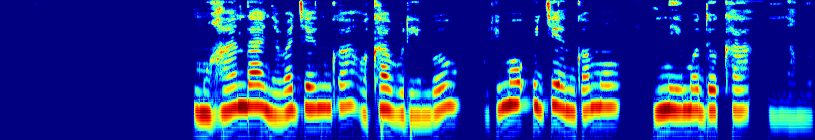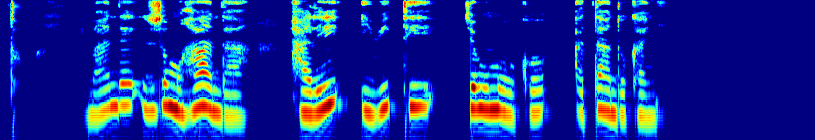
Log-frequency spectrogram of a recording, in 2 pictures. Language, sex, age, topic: Kinyarwanda, female, 18-24, government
